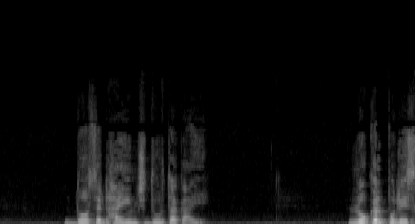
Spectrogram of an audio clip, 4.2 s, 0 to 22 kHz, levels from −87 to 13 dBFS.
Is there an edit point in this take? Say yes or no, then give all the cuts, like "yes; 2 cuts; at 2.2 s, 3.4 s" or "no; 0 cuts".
no; 0 cuts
